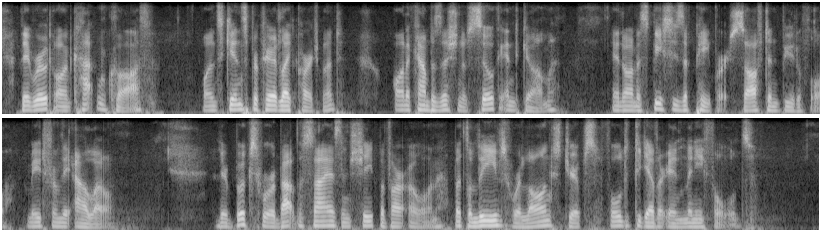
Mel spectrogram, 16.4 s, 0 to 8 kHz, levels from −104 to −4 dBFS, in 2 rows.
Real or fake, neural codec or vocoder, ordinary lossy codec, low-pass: fake; codec, 16 kHz, 2 kbps, FunCodec, trained on Chinese and English, 25 frames a second; Opus, 24 kbps; 7.2 kHz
